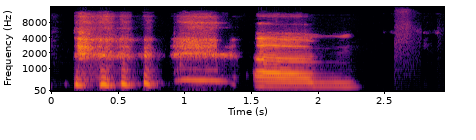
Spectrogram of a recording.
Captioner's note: she giggles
